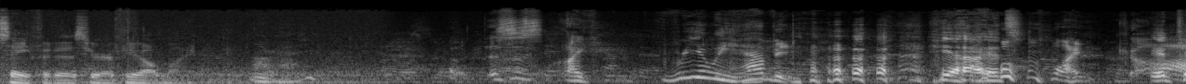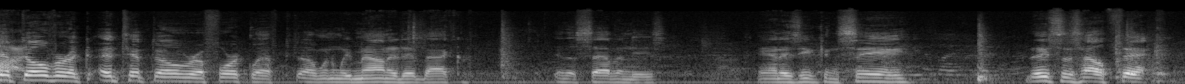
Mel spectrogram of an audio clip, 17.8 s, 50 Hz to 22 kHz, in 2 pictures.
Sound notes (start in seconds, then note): 6.0 laughing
